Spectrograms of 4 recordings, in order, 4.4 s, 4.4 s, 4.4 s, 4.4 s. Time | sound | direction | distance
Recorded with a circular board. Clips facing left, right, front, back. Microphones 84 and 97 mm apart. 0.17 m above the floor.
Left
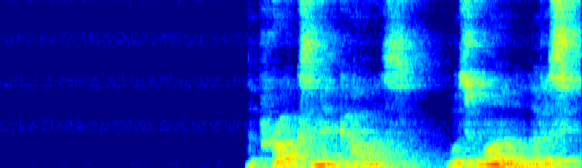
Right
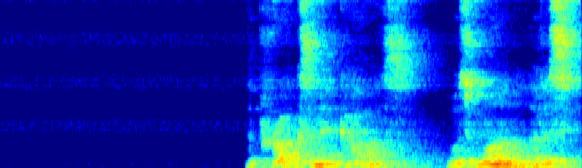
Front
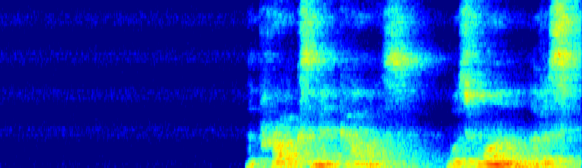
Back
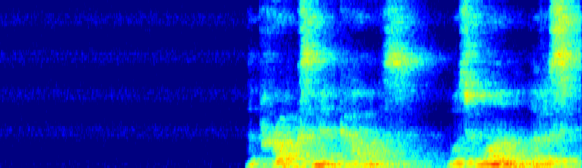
1.9 | a man speaking | 35° left | 1.3 m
